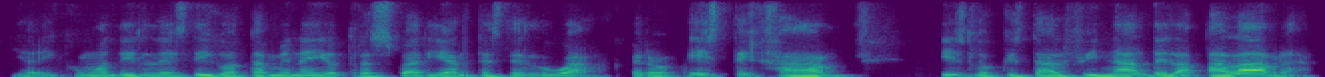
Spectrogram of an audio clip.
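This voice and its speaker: A man leading a virtual language class, walking students through grammar points one by one. He talks in a plain, middle-pitched voice. He checks in often with short questions to make sure everyone follows. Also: steady tone, normal speed, a little mellow. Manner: explanatory, checks understanding with frequent "¿ya?" and "¿no ve?". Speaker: Aymara language teacher. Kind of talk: online class lecture.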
